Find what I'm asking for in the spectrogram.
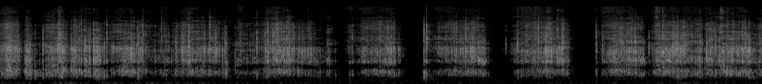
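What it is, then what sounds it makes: Wooden Christmas decoration, scratched. Long nails scratch the raw wood back of a solid, flat, thin wooden Christmas decoration cut-out, which is then turned to face forward. The scratching is a dense, bright, raspy sound with almost no low end, broken by a few brief silent gaps around the middle of the clip.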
